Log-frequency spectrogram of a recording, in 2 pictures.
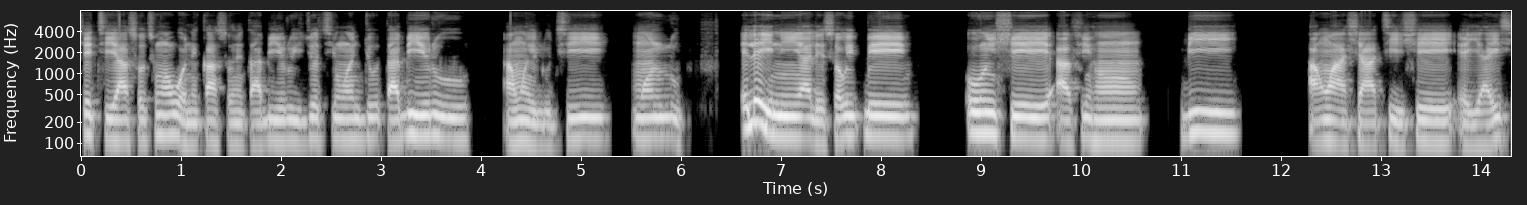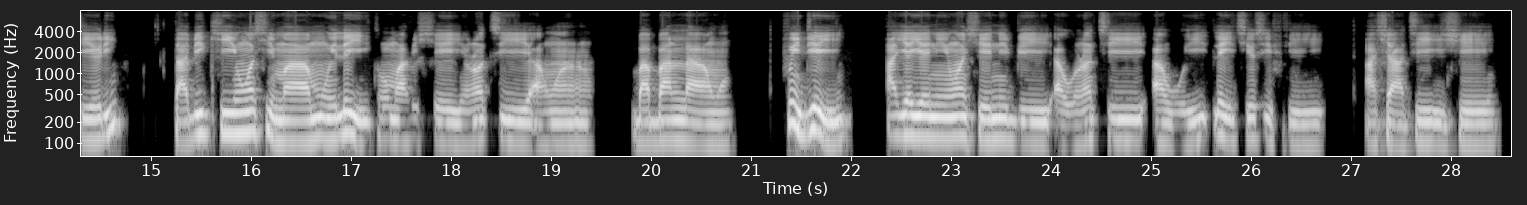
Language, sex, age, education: Yoruba, male, 15-29, tertiary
